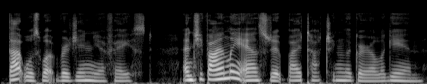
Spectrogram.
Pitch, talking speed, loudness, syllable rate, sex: 185 Hz, 210 wpm, -20 LUFS, 6.3 syllables/s, female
